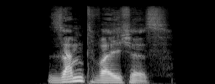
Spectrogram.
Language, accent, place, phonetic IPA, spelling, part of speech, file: German, Germany, Berlin, [ˈzamtˌvaɪ̯çəs], samtweiches, adjective, De-samtweiches.ogg
- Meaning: strong/mixed nominative/accusative neuter singular of samtweich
